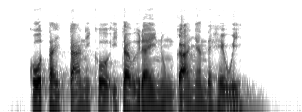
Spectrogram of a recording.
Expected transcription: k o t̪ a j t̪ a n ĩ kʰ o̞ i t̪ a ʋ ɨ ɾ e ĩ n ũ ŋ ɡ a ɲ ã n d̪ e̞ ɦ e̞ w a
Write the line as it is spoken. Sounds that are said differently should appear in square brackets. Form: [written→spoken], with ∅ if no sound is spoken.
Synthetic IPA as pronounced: k o t̪ a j t̪ a n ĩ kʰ o̞ i t̪ a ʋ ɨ ɾ [e→a] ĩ n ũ ŋ ɡ a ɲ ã n d̪ e̞ ɦ e̞ w [a→i]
